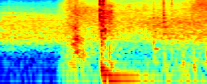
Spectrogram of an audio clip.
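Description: A bat sharply cracks against a ball.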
